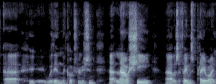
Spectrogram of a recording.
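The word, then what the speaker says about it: Lao She: Lao Shi was a famous playwright. Lao Shi is spelled L-A-O. She is S-H-E.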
